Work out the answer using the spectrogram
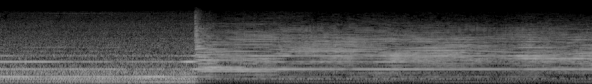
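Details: Large used planer planing dry English walnut, dust extraction not yet hooked up: steady motor hum with a sharp onset at two seconds as the board hits the cutter, then an even cutting roar; works fine.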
